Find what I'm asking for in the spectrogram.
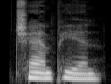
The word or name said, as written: champion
